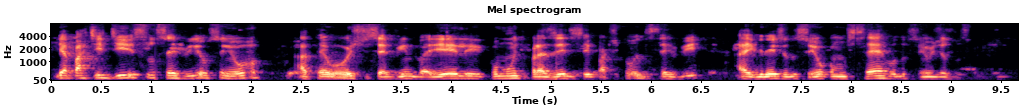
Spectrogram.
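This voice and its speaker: Middle-aged Pernambuco-accented Brazilian pastor, gravelly low voice, earnest interview testimony. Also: male voice, fairly even intonation, normal speed, poor audio. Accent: Pernambuco Brazilian Portuguese. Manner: earnest storytelling, frequent restarts.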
